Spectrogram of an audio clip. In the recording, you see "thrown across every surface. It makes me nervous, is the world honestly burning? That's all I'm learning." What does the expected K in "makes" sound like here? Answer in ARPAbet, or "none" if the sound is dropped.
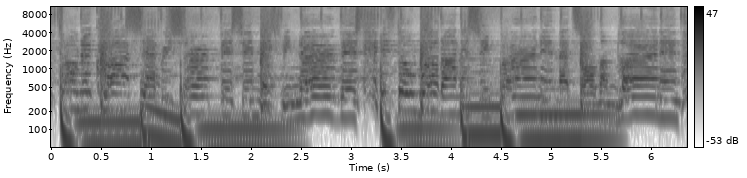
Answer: none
